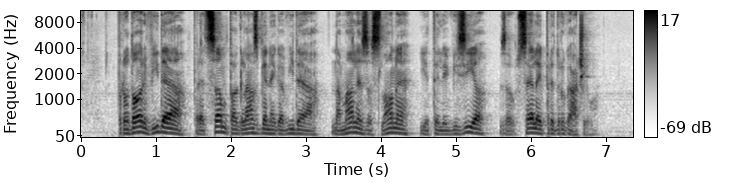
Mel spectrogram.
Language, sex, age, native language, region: Slovenian, male, 30-49, Slovenian, Savinja region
